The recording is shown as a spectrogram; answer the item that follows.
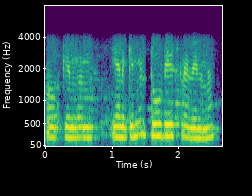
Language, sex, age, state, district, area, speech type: Tamil, female, 18-30, Tamil Nadu, Perambalur, rural, conversation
